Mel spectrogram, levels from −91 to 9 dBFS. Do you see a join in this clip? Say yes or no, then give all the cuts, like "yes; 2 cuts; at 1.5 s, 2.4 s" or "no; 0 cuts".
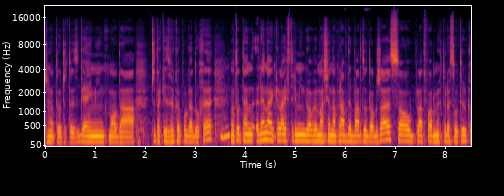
no; 0 cuts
